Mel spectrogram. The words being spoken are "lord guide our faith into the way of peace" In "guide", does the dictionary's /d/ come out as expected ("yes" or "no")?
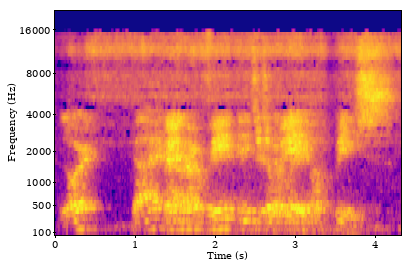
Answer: no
